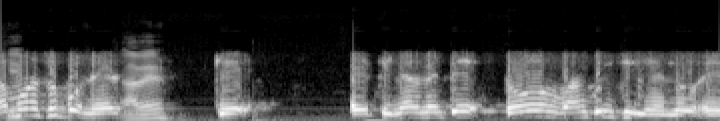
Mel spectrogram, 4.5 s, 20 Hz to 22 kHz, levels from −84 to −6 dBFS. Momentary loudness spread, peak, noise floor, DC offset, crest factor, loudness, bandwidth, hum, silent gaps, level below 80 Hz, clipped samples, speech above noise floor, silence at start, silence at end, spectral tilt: 6 LU; 0 dBFS; -48 dBFS; under 0.1%; 16 dB; -16 LUFS; 5.8 kHz; none; none; -44 dBFS; under 0.1%; 33 dB; 0 s; 0 s; -8 dB/octave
